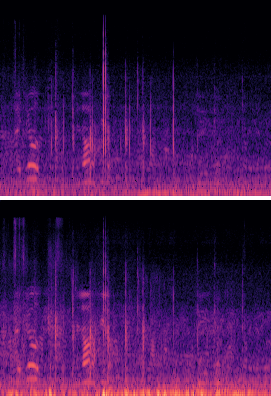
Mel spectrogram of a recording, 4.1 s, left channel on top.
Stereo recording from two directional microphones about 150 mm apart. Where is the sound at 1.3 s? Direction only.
50° right (ahead or behind).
